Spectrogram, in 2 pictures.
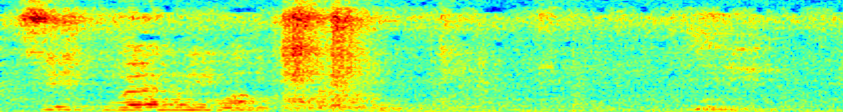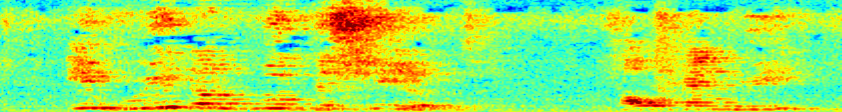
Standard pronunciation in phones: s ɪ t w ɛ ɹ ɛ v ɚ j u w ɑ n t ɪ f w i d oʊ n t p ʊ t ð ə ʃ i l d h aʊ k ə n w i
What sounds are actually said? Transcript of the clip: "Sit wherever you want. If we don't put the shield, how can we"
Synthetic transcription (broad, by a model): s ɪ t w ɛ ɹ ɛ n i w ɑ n ɪ f w i d oʊ n t p ʊ t ð ə ʃ i l d h aʊ k ə n w i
